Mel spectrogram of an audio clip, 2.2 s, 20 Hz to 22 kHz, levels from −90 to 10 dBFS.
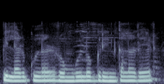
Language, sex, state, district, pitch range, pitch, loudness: Bengali, female, Assam, Hailakandi, 185-195 Hz, 195 Hz, -13 LUFS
